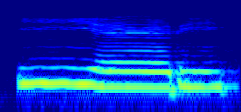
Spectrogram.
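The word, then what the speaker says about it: ieri: g which is today Eady Yeti you have to pronounce all of those vowels I'm afraid so take your time just do them one at a time yesterday and Domani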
